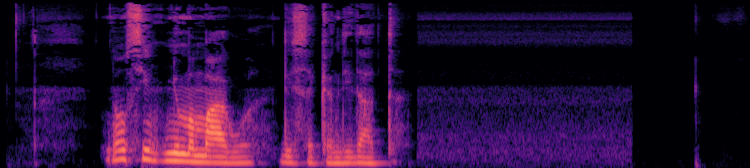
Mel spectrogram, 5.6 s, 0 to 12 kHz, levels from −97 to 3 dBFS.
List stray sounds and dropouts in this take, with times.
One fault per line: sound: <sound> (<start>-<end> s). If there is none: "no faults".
no faults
